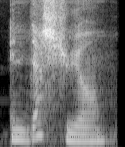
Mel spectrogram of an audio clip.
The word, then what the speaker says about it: industrial: When we turn it into an adjective, the stressed syllable is also changed, and it's pronounced as industrial.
